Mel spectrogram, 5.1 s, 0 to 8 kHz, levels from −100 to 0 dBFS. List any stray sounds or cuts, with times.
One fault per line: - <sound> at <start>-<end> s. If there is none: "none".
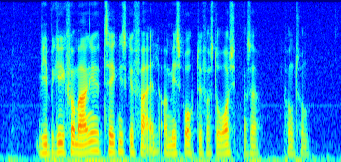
- dropout at 3.5-3.7 s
